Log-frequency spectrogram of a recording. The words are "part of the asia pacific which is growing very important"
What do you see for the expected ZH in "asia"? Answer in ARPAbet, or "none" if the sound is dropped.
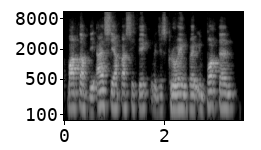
S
